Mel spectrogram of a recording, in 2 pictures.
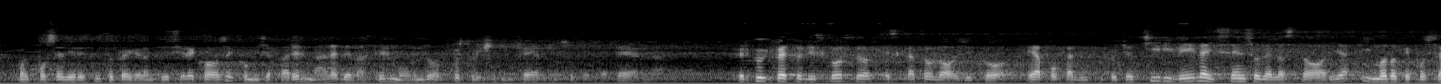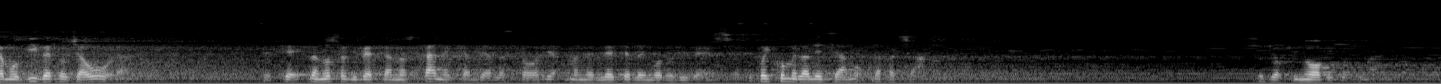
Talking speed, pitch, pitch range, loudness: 145 wpm, 120 Hz, 115-145 Hz, -25 LUFS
